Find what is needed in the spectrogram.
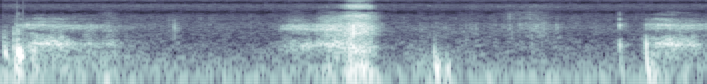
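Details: Person with a cold: quiet sniffing, then a muffled, blocked-sounding sneeze; congested sneezing from nasal congestion.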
